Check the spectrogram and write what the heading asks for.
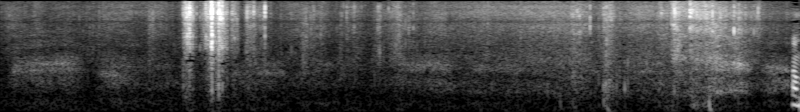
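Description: Dry pine needles and fallen leaves on the forest floor rustling and crunching as they are disturbed, with a short burst of crackling about a second and a half in and a softer rustle near the end.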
